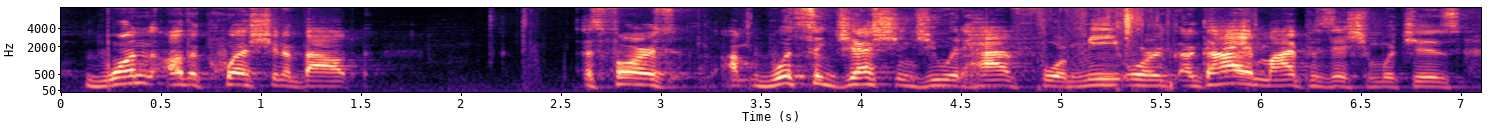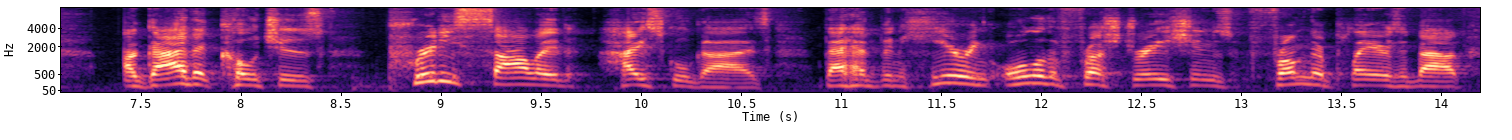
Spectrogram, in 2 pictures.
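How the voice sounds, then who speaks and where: A man's voice: a little high, expressive, moderate pace, gravelly, breathy edge. A man chatting casually as an interviewer, rambling through long, wound-up questions. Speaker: interviewer, high school baseball coach.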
